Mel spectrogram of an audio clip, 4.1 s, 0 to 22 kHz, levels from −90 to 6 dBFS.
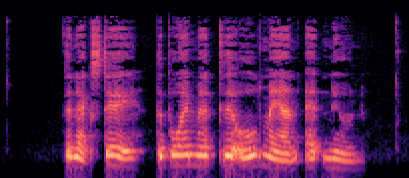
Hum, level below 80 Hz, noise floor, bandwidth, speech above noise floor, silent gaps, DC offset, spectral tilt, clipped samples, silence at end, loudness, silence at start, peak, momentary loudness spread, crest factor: none; -62 dBFS; -73 dBFS; 16 kHz; 59 dB; none; under 0.1%; -1.5 dB/octave; under 0.1%; 0.55 s; -15 LUFS; 0.65 s; 0 dBFS; 9 LU; 16 dB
